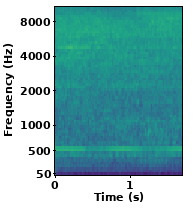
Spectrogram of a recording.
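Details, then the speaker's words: Moosoo U1400-A vacuum with a 12 amp motor, vacuuming a living room: steady high motor whine over a rush of airflow, holding even throughout, similar to older Bissells. Running normally. "i don't know if you can even hear me over this motor it is a 12 amp motor it sounds pretty much exactly like a bissell like a lot of the uh older missiles like my my queen view 9595a sounds very similar to this machine"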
